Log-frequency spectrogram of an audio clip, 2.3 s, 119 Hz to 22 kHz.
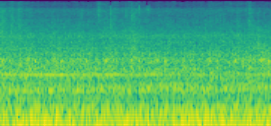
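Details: BMW M62B44 V8 at idle: a low regular knock about five times a second, piston slap against the cylinder liner. It is clearest on throttle release and heard best from under the right wheel with the hood closed, less so with the hood open.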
